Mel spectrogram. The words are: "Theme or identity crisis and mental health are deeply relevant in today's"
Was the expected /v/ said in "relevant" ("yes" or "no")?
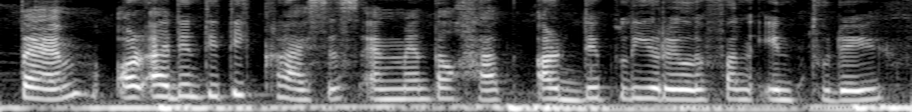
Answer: no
